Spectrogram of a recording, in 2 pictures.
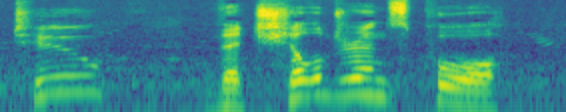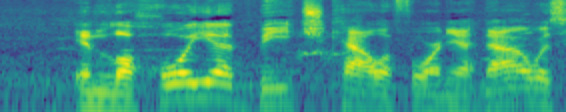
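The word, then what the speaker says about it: La Jolla: I actually called it Laola Beach because that is the way it is spelled. And over time, I have been corrected that this is La Hoya Beach near San Diego.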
